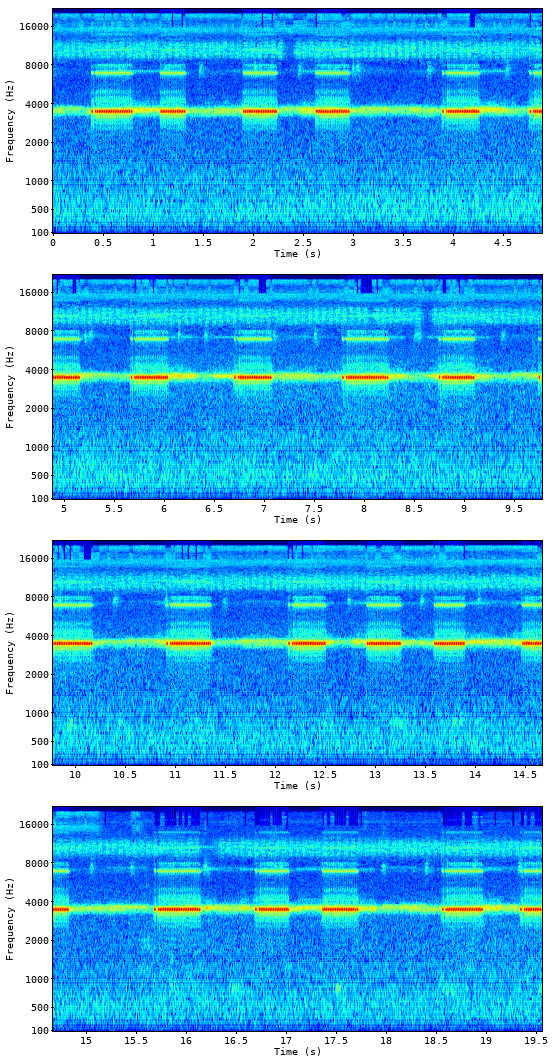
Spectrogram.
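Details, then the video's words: Long run of cricket chirps, about two dozen short, high, unwavering bursts in an uneven rhythm, often closely paired, over a steady faint high-pitched ringing. "Cricket sound"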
